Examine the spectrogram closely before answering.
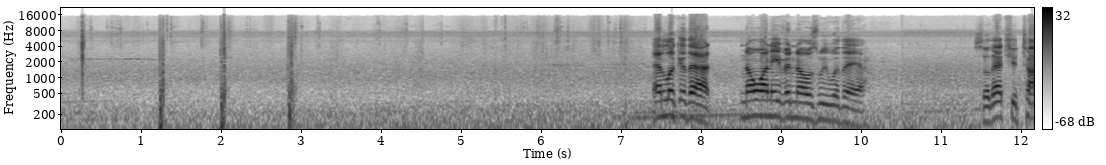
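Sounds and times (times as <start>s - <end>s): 
feet stomping a grass clump into place over refilled dirt: 1.2s - 6.9s
speech: 7.4s - 10.2s, 11.5s - 12.1s.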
